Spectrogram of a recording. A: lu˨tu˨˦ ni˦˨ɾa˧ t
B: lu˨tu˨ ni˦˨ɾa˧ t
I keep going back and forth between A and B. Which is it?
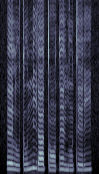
A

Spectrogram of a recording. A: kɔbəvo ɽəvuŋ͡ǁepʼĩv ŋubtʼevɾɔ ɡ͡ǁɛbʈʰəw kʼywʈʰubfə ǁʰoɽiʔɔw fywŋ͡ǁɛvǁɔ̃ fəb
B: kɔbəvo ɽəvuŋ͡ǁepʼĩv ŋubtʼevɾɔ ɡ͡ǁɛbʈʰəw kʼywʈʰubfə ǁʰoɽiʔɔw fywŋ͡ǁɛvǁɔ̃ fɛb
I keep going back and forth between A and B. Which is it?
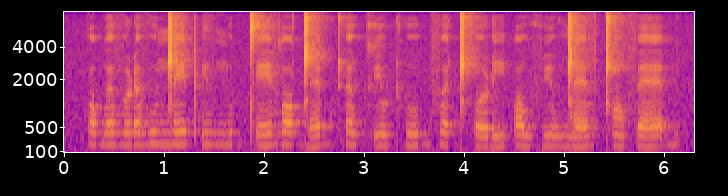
B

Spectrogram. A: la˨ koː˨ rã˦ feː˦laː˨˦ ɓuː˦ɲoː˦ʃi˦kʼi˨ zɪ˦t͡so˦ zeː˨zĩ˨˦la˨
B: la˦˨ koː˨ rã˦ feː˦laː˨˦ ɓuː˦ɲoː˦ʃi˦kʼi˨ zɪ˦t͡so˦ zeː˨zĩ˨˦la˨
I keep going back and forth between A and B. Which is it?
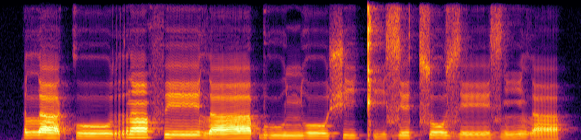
B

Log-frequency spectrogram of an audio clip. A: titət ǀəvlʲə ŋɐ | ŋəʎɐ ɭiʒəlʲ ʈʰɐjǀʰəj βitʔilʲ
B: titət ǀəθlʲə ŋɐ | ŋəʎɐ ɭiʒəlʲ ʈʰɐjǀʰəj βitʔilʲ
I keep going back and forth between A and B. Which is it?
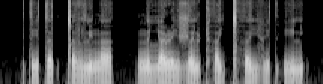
A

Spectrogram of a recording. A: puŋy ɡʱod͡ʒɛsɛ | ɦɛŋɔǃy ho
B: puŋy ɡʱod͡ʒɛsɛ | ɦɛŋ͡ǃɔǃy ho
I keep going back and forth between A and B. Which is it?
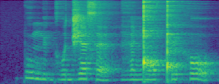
B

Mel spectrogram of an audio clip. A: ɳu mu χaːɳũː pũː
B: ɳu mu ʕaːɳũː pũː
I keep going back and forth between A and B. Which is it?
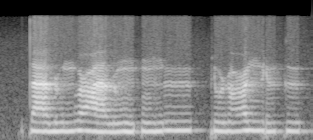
B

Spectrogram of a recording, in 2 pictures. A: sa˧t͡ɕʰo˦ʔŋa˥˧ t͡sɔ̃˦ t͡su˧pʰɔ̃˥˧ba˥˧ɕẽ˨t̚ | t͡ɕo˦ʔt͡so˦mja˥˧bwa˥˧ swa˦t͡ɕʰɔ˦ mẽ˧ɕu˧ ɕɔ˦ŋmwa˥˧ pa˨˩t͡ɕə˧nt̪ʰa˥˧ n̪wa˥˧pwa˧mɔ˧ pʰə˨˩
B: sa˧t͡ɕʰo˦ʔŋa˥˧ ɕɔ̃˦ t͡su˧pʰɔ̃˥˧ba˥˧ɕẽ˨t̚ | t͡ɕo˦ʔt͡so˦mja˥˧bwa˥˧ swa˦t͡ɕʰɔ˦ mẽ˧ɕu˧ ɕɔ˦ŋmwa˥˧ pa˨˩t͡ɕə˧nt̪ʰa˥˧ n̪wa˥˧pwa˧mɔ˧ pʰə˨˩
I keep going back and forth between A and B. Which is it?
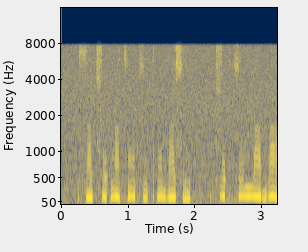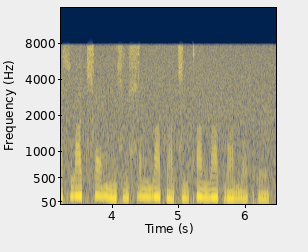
A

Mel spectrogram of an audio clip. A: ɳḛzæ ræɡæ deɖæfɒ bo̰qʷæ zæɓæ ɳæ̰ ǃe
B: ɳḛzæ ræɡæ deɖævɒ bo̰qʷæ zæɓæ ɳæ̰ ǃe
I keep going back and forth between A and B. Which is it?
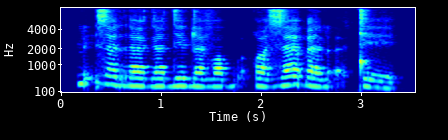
B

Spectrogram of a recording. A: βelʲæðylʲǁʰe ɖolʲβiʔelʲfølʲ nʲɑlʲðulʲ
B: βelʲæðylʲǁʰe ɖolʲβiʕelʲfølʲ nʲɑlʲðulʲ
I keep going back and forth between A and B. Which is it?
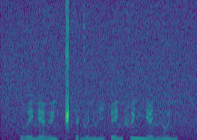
A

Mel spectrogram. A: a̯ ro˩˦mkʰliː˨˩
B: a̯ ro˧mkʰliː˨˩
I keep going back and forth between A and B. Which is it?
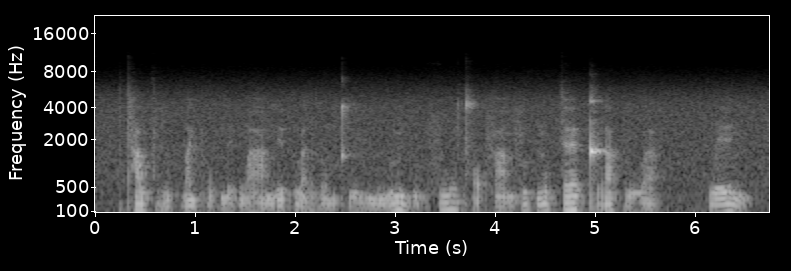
A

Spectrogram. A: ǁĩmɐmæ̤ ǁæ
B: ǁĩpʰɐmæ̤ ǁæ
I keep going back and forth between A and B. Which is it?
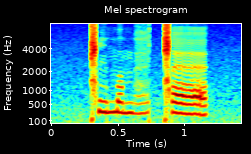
A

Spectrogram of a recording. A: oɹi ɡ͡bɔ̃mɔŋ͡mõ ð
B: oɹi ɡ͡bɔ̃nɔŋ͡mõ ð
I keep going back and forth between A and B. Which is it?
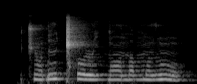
B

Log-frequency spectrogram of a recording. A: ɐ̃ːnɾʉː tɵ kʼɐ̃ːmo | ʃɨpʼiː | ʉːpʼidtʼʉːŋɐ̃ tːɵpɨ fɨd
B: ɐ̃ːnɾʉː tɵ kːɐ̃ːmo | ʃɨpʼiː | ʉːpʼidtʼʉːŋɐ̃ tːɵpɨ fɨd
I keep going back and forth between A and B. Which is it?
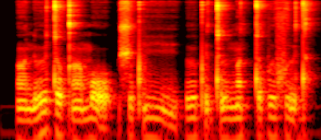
A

